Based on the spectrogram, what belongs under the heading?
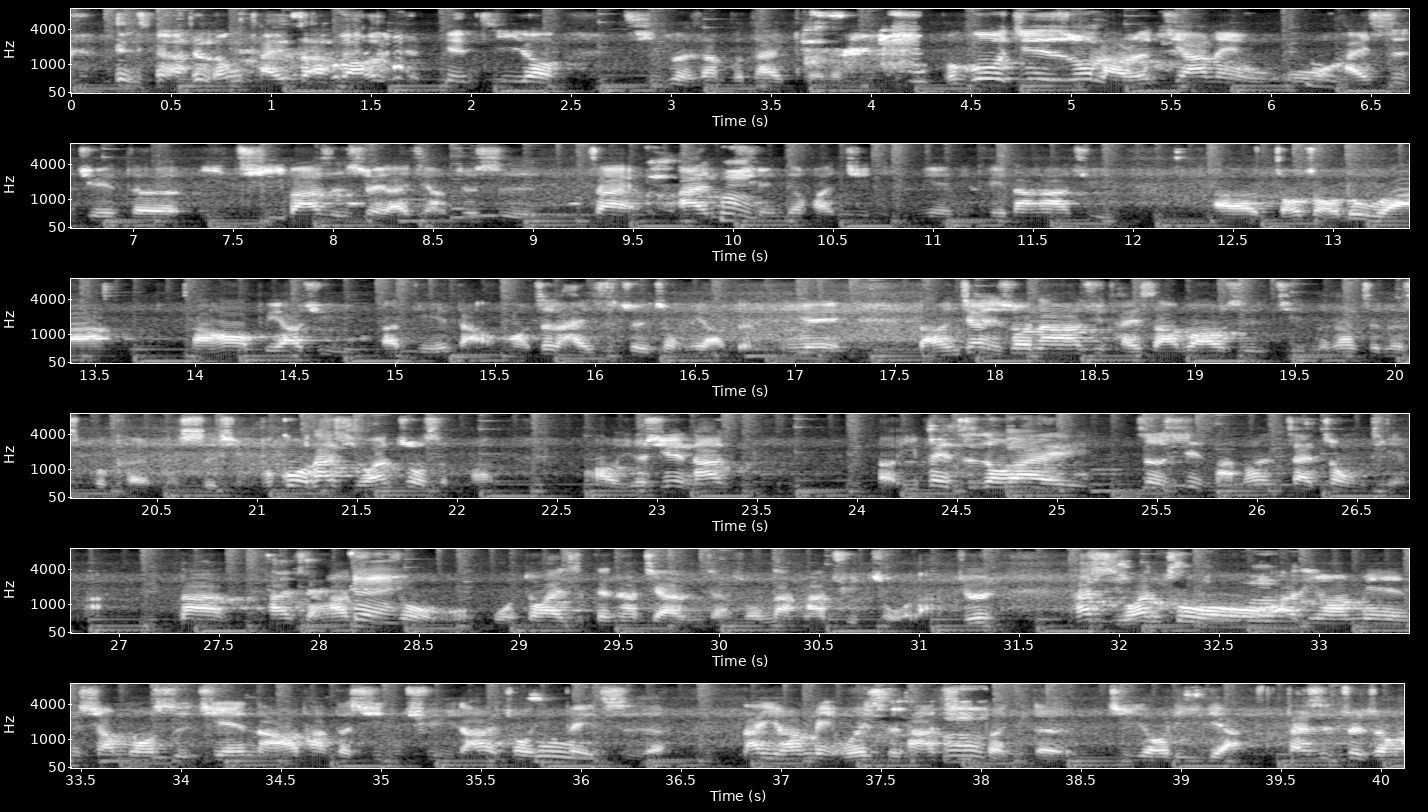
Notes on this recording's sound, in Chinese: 本集節目為Clubhouse側錄，音質較差，還請見諒。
